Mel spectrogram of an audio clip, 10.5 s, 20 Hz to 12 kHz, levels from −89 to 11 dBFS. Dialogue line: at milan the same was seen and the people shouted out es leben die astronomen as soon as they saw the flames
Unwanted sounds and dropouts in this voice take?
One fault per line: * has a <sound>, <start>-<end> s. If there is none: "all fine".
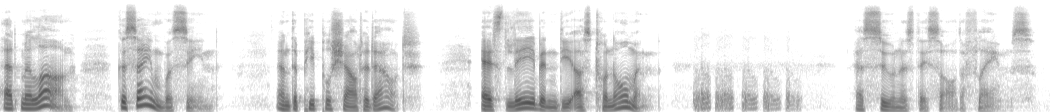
* has a laugh, 6.9-8.0 s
